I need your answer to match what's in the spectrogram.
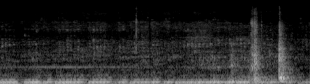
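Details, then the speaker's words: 1976 Datsun 620 pickup camper with a carburetor needing a rebuild and a tank needing cleaning, tends to stall: low idle on choke with an uneven, stumbling beat and occasional dips; rough idle. "now you can see that uh the choke kicked in and now you can hear how it runs now that the choke is engaged you hear it"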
